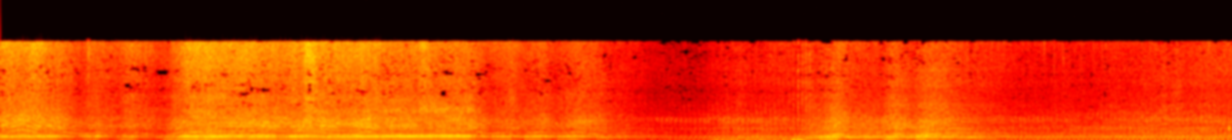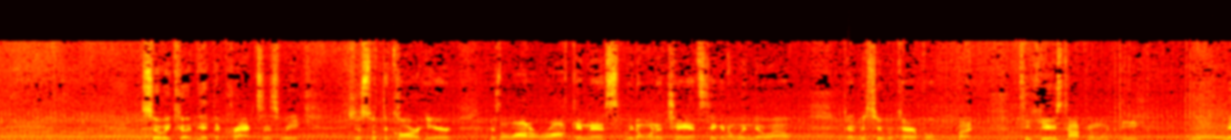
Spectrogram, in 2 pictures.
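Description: A handheld leaf blower whirs loudly nearby.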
